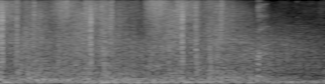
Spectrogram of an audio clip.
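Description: Confringo blasting curse fired in Hogwarts Legacy, a continuous loud rumbling boom of explosive spell impacts with dense low-end roar, fading slightly at the end.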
